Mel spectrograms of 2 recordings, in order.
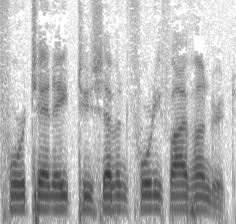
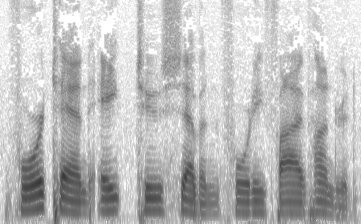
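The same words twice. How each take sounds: First: The number is said fast. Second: The number is said slowly.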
